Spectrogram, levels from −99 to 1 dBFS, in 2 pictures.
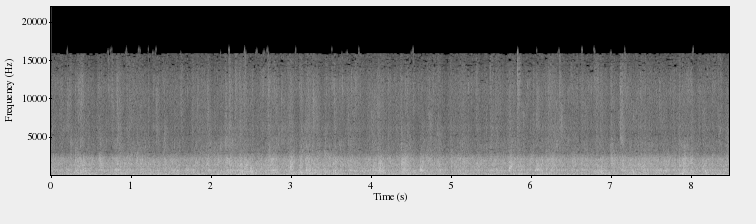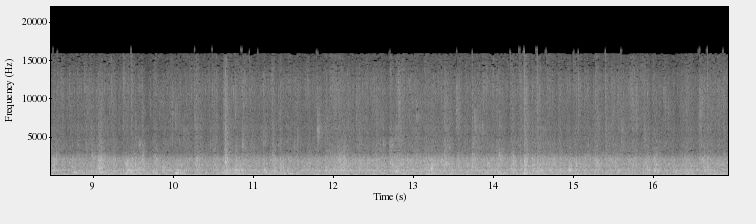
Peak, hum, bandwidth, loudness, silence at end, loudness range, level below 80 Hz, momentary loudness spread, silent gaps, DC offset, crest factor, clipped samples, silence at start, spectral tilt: -6 dBFS; none; 17 kHz; -24 LUFS; 0 s; 1 LU; -34 dBFS; 3 LU; none; under 0.1%; 18 dB; under 0.1%; 0 s; -4 dB/octave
